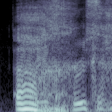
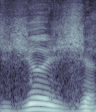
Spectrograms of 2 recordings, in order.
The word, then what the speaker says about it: zhuzh: It's zhuzh. Zhush. It's like how you would say Jew but if you had a speech impediment.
